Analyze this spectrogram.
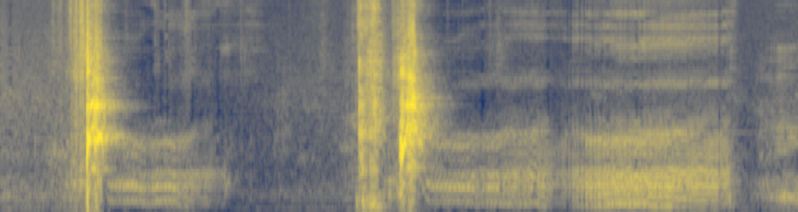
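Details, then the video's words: A puppy lets out two loud, sharp barks about two seconds apart. Each bark trails into a harmonic whine, and a low sustained growl follows near the end. "Cute Puppies Barking"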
